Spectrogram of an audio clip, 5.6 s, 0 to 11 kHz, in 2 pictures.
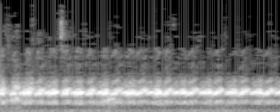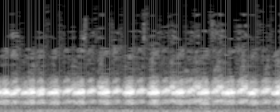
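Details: Night chorus of frogs at Radziszów, July 2015, many callers croaking together in fast, evenly pulsed rattles that merge into a continuous buzzing drone throughout.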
